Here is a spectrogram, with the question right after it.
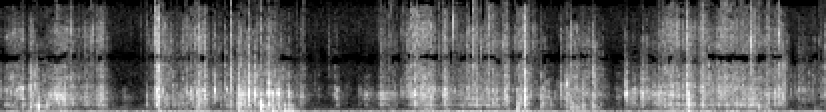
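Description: A porous, dried-out purple soap block with a textured surface is held in the hand and cut through with a red box-cutter blade. Dry, crunchy scraping and crackling comes in uneven bursts, with bright sharp snaps standing out over a fine grainy hiss.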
